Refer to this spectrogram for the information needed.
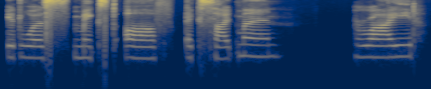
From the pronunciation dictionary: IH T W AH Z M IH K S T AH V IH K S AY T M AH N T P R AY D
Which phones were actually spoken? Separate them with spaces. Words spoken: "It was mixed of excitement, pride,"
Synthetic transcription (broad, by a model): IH T W AH Z M IH K S T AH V IH K S AY T M AH N T R AY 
